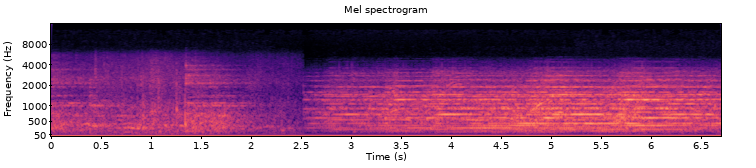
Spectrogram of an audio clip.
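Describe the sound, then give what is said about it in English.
Bells of the Church of the Holy Sepulchre in Jerusalem ring continuously, their overlapping peals blending into a dense, shimmering wash of tones that grows slightly fuller partway through, with no voices present. “We're listening to the sounds of Franciscans moving through the streets of Jerusalem, bells of the Church of the Holy Sepulchre, and an Orthodox Christian choir.”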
